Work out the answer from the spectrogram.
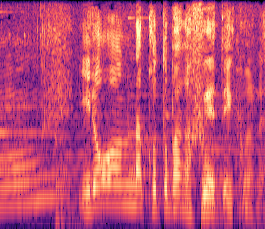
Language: Japanese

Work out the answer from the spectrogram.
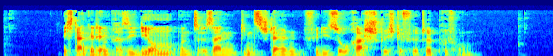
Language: German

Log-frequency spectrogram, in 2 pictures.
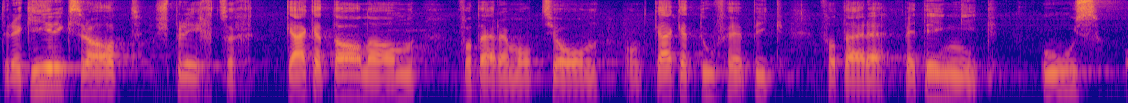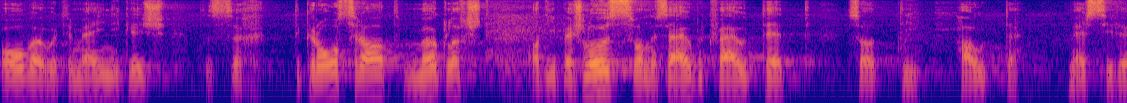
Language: Swiss German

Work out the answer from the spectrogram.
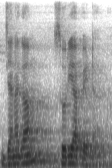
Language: Sanskrit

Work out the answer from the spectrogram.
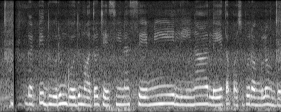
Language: Telugu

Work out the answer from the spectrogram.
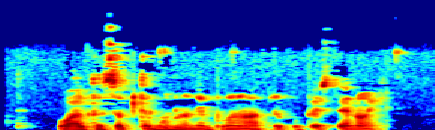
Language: Romanian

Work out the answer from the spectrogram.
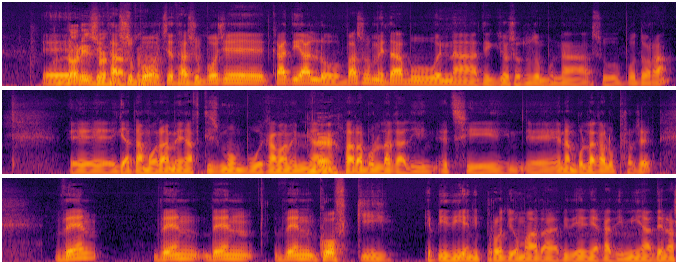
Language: Greek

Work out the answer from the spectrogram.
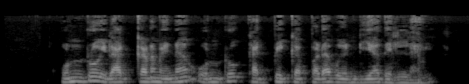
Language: Tamil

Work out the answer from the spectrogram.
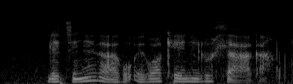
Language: Swati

